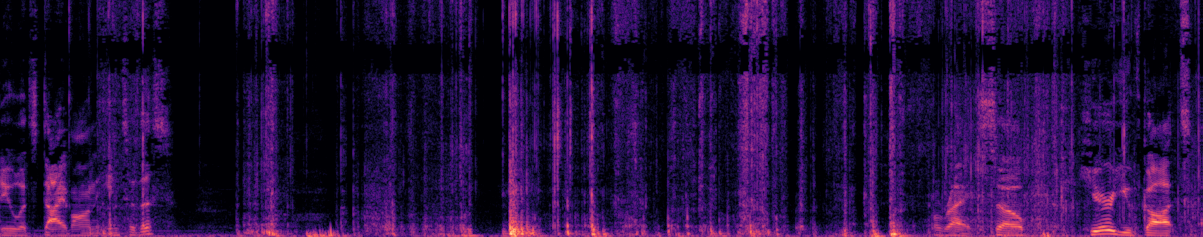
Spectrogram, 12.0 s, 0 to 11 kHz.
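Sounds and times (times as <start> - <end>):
cardboard flaps scraping and crackling: 2.4 - 12.0.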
